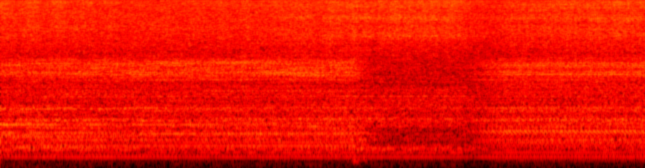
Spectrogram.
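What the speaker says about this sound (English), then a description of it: "Now we are switching on the separator" Oil purification separator running steadily with its suction after being switched on, a continuous mid-loud mechanical hum and whine that dips briefly partway through before settling back to an even drone.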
